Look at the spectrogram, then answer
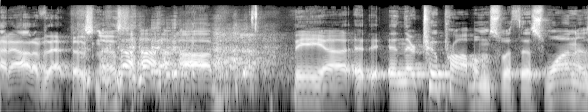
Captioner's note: laughter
